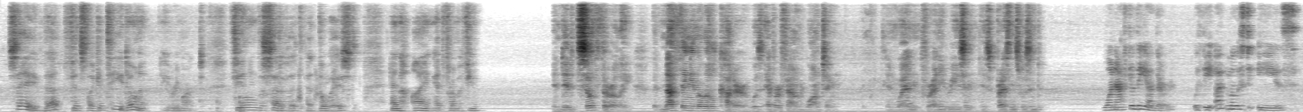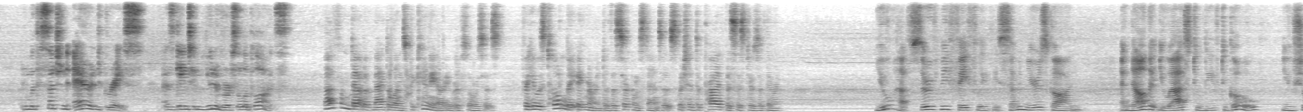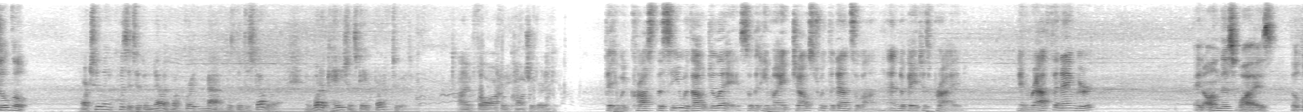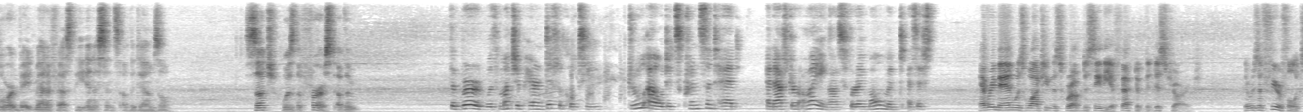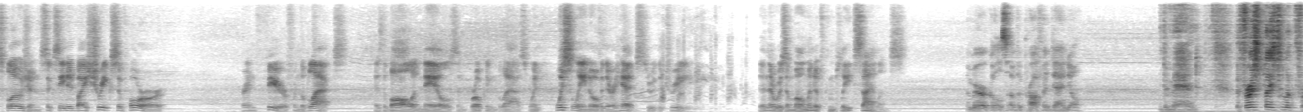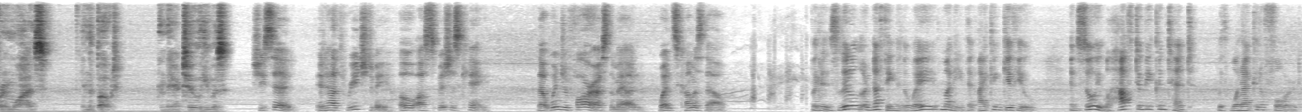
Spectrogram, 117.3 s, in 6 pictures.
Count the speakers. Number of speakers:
ten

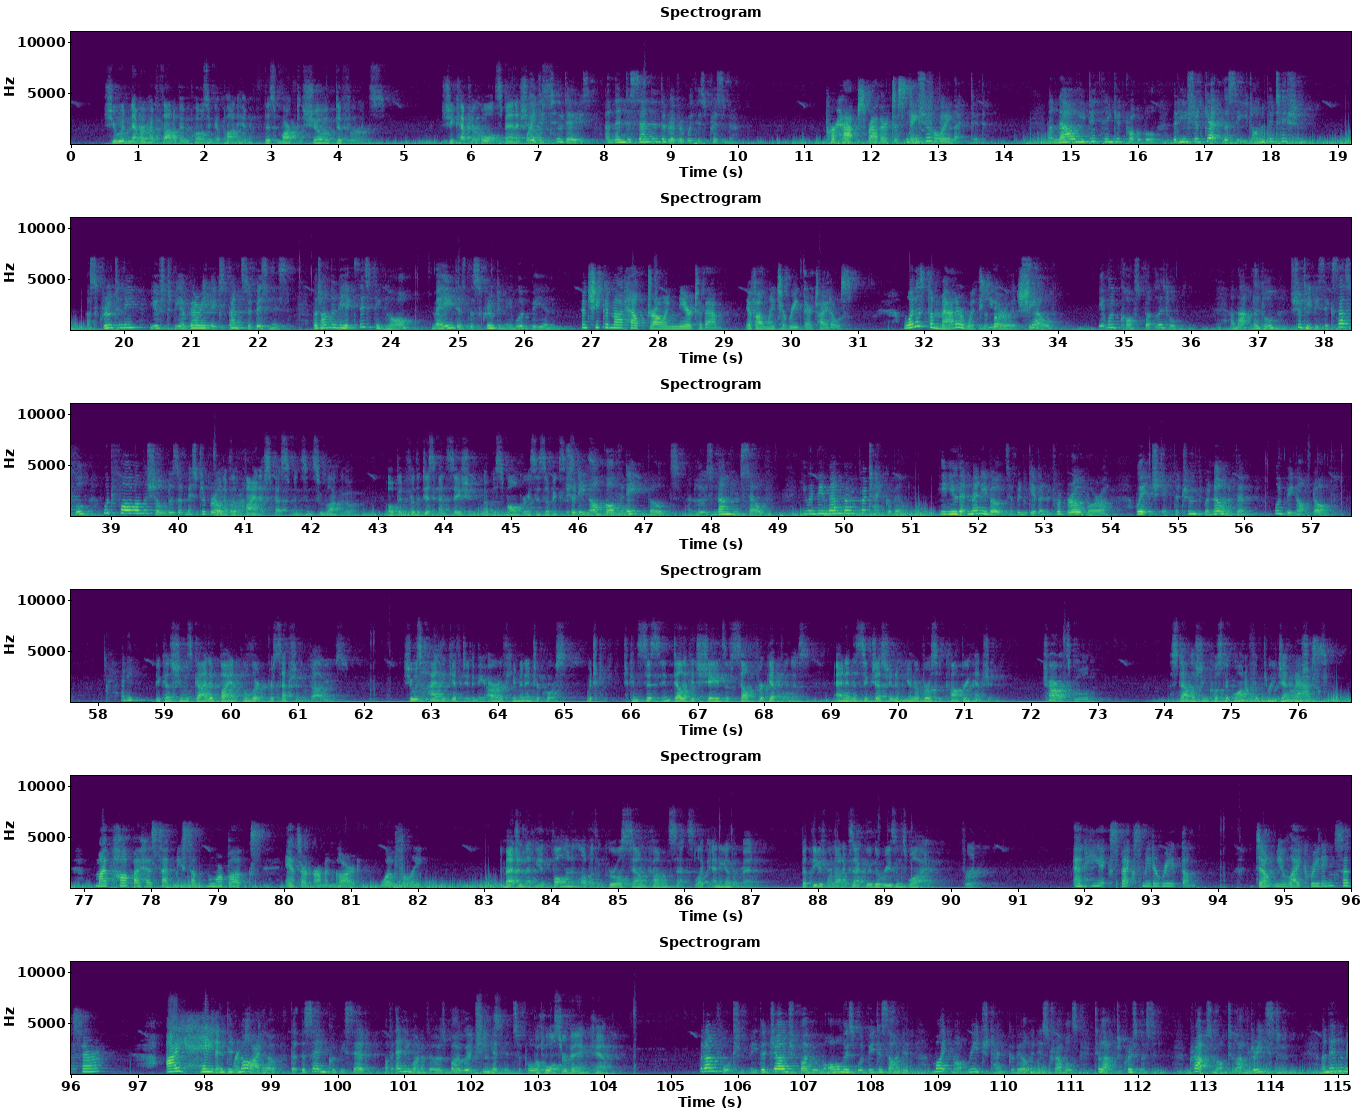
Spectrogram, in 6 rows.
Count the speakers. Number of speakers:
three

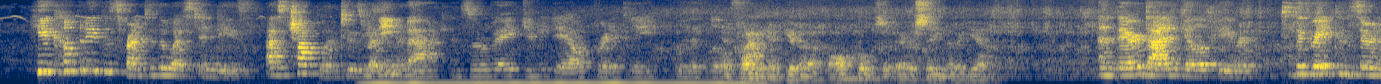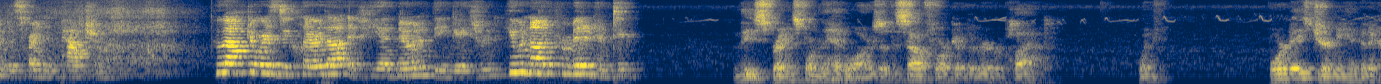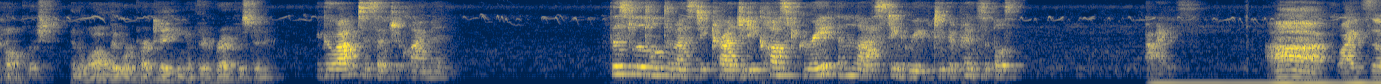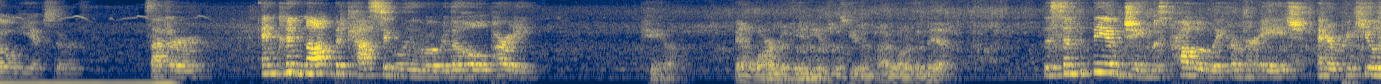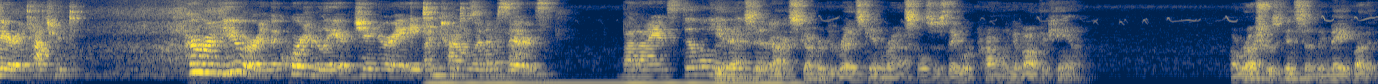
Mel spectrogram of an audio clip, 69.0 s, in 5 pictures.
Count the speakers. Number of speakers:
three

